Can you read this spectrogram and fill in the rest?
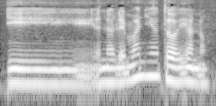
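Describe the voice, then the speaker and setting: A woman's voice: extremely low pitch, moderate pace, creaky, mellow. A woman with a Rioplatense accent, a musician guest chatting in slangy, rambling, self-deprecating fashion in a casual radio interview. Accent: Rioplatense Argentine Spanish.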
